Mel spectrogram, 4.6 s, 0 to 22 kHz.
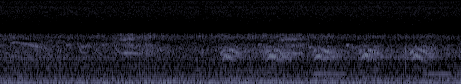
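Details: Bald eagles, one of a pair watched at NCTC on 13 February 2013, give a run of short, evenly repeated mid-pitched notes over steady low rumbling background noise.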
